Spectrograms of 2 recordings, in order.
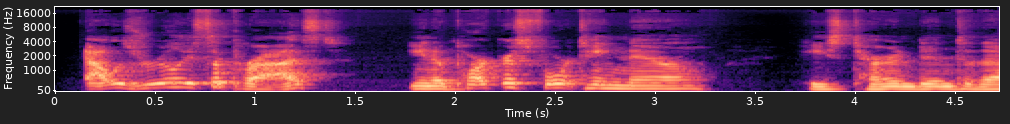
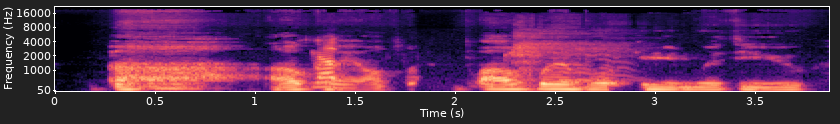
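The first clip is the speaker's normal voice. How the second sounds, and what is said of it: Imitates a 14-year-old's voice. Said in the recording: “You're doing an impression of my 14-year-old”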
